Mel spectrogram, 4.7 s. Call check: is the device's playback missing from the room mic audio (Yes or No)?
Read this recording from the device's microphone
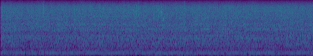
Yes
